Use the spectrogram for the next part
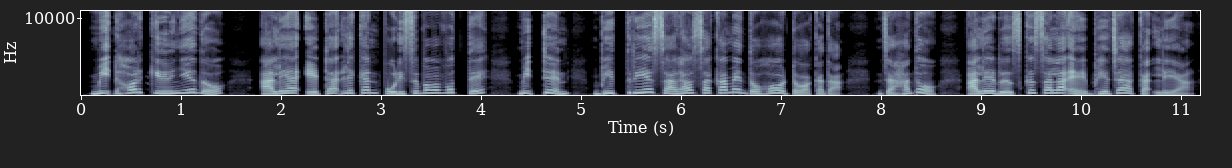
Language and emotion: Santali, happy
